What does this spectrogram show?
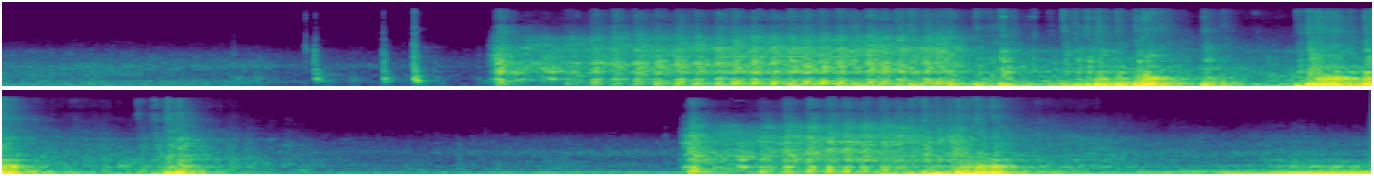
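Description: A car engine starting: a few clicks, then it catches about two and a half seconds in and is revved several times before dropping low. About ten seconds in it fires up again, revs once, and settles into a steady idle near the end.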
